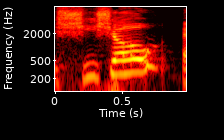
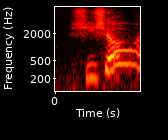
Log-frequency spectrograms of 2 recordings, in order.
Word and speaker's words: Xixo: Well, the two-man team behind this game, am I saying this right? Shisho, X-I-X-O? Shisho, I guess would be the way to say that.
